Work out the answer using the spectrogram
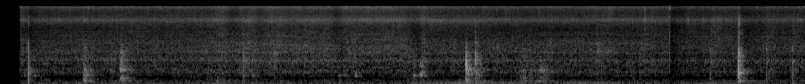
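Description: Pork, onion and potato frying in a nonstick pot: a steady sizzle, with a wooden spoon scraping through the food and knocking sharply against the pot several times as it is stirred, the loudest knock about seven seconds in.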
